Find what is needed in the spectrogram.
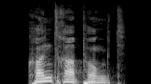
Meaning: counterpoint (melody added to an existing one)
- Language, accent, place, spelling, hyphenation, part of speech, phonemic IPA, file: German, Germany, Berlin, Kontrapunkt, Kon‧tra‧punkt, noun, /ˈkɔntʁaˌpʊŋkt/, De-Kontrapunkt.ogg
